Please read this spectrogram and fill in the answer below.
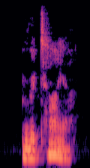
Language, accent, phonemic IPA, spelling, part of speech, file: English, Southern England, /ɹɪˈtaɪə(ɹ)/, retyre, verb / noun, LL-Q1860 (eng)-retyre.wav
- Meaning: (verb) Obsolete form of retire (“to withdraw”); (noun) retirement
